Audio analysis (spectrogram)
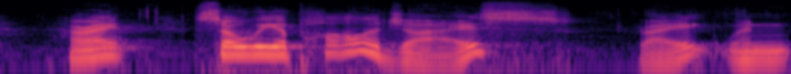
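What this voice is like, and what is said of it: Usual voice. Nothing is said of it.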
